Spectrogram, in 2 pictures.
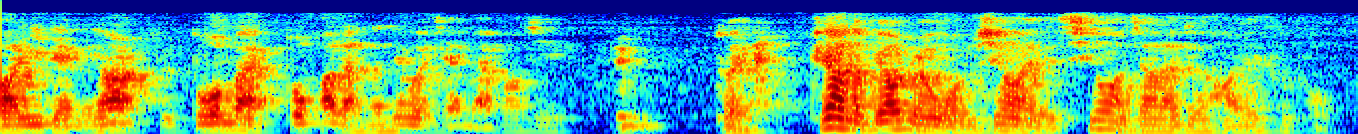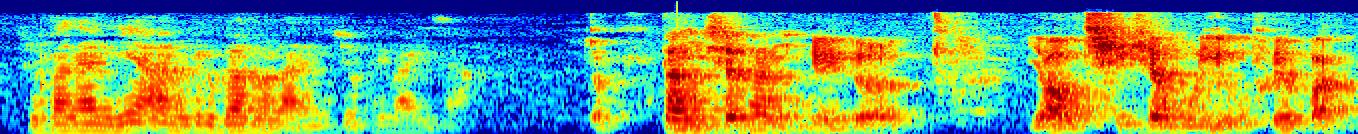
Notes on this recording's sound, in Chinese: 本期采访时录音设备出现了状况，原始录音丢失，无法恢复，这是在仅存的采访录音孤本基础上调音、整理的，音质不佳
